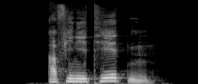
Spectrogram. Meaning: plural of Affinität
- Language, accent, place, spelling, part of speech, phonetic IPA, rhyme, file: German, Germany, Berlin, Affinitäten, noun, [afiniˈtɛːtn̩], -ɛːtn̩, De-Affinitäten.ogg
